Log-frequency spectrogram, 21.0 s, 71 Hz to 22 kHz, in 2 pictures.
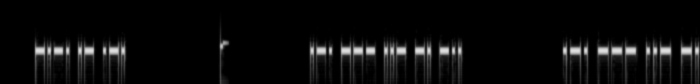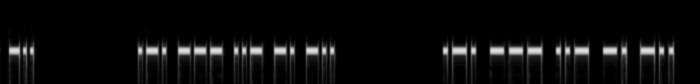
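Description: Morse code practice beeps of common English words at about 17 words per minute: a steady mid-pitched tone keyed in quick dots and dashes, sent in five separate words with pauses between, plus one brief click early on.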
